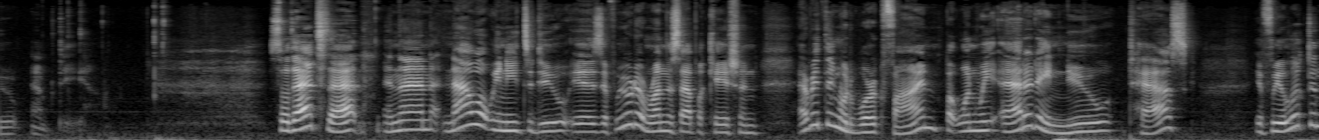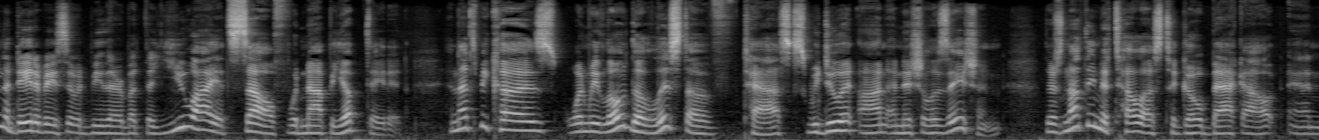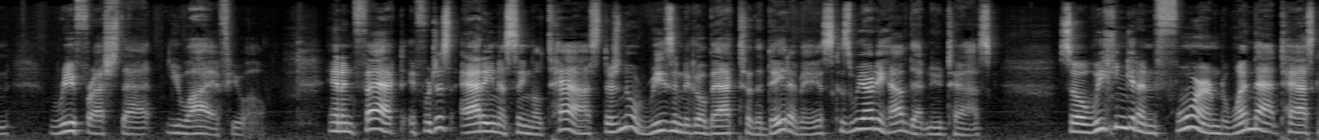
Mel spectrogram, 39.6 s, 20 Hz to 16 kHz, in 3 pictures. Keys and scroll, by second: 2.9 super+s.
